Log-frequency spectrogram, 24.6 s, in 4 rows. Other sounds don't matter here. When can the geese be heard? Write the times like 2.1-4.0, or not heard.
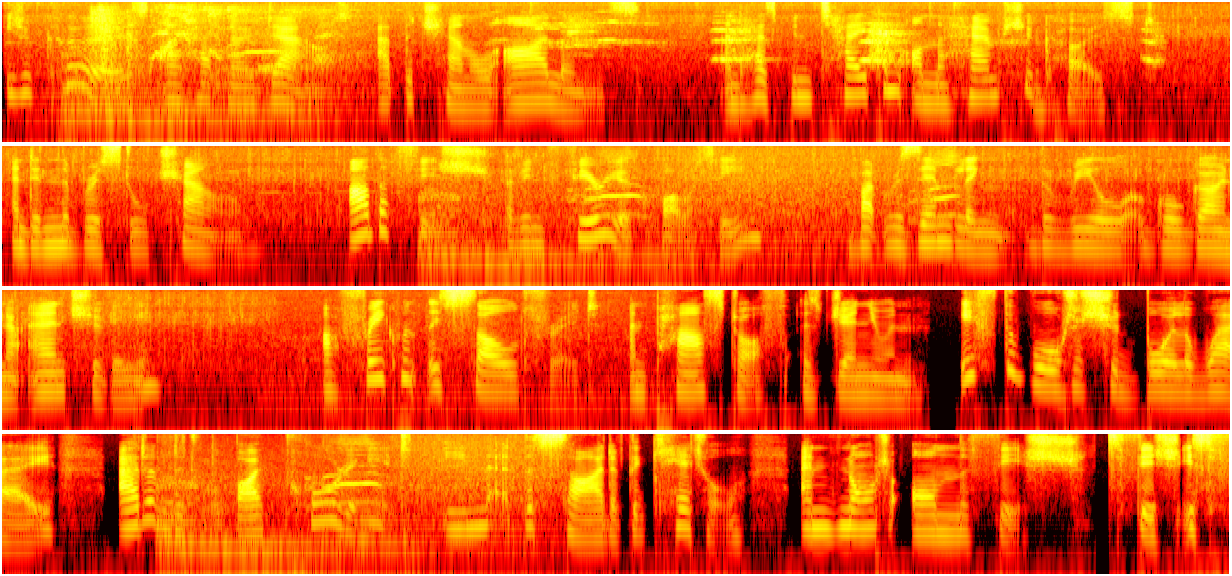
0.2-1.9, 8.2-10.9, 19.1-21.3.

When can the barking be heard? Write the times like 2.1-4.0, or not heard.
0.1-5.8.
